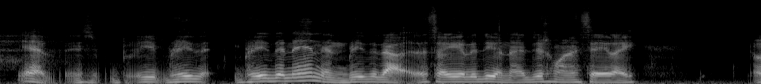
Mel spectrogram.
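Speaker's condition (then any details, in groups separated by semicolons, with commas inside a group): Traumatic brain injury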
